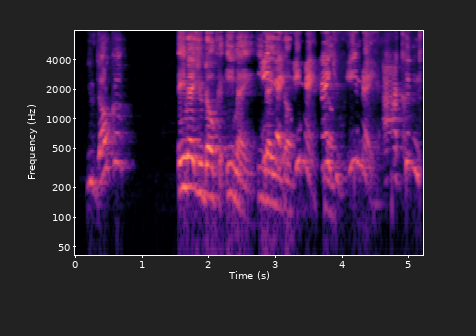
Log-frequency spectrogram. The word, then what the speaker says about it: Ime Udoka: They didn't show up, and when you make how you pronounce his name? Udoka. Ime Udoka.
